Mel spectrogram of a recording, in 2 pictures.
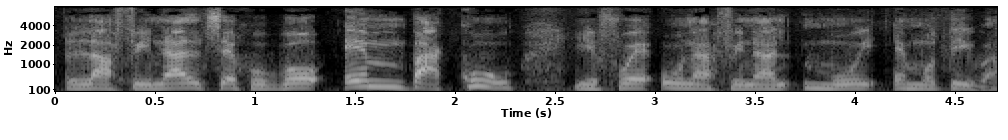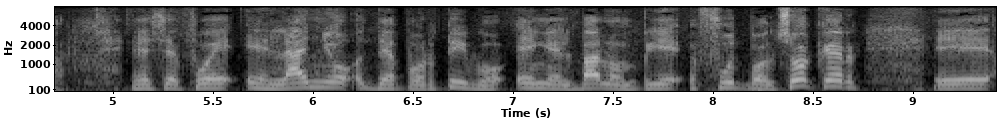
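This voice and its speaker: An upbeat radio host with a slightly high voice runs a sports segment in a polished announcer style. His voice sounds dry and close to the mic. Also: no echo. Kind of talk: hosting a sports talk segment.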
